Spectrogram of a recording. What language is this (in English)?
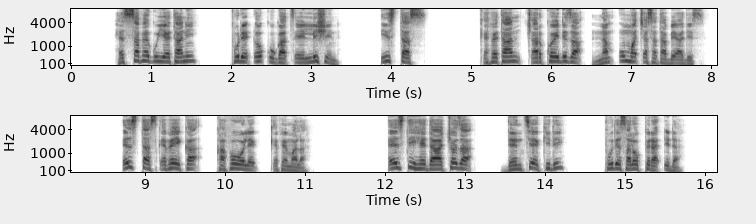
Gamo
